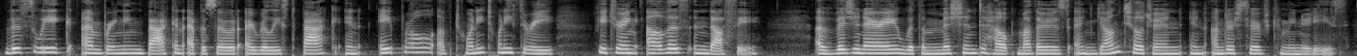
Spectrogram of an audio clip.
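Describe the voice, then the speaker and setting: A woman's voice: on the low side, fairly even intonation, moderate pace. A young adult woman hosting a podcast, reading a scripted intro and then interviewing a guest in an upbeat, enthusiastic way. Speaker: podcast host.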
